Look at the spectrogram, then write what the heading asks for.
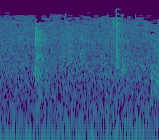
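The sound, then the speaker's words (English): A clock ticks steadily, about one soft tick per second, over a faint hiss of background noise with no one speaking. “But the clock will only tick so long.”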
